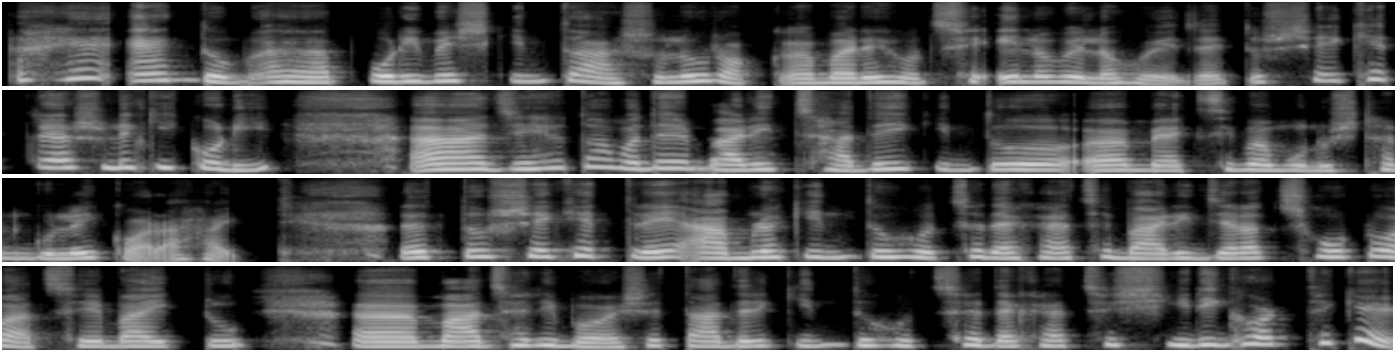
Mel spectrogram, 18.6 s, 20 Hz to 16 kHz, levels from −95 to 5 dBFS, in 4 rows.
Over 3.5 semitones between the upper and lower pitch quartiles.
Yes: average, 4.0 semitones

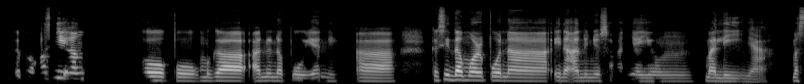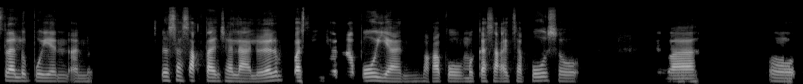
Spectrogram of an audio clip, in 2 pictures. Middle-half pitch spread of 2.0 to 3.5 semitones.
Yes: average, 2.8 semitones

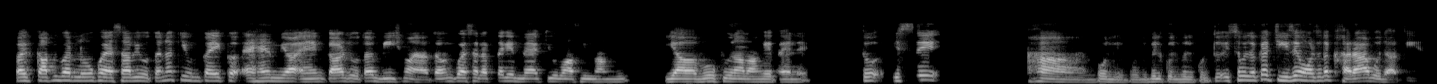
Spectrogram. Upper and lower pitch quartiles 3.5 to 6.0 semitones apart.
Yes: average, 4.3 semitones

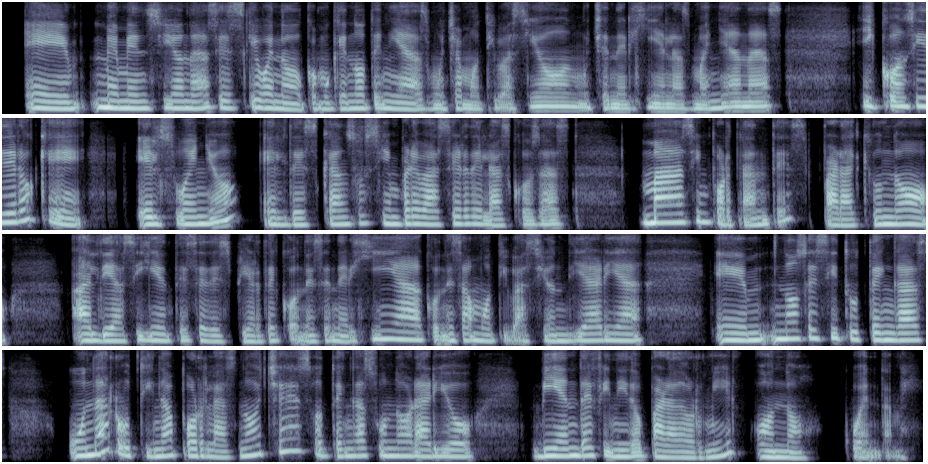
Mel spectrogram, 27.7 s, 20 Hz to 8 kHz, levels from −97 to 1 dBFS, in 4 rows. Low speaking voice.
No: medium, 180 Hz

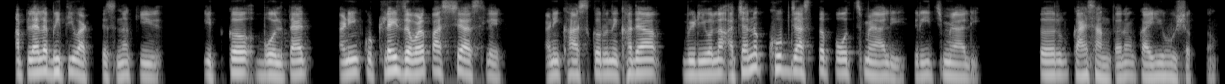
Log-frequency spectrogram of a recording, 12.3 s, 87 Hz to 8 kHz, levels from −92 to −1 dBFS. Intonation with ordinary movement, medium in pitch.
Yes: average, 3.1 semitones; medium, 150 Hz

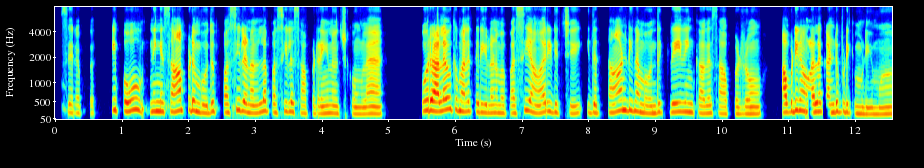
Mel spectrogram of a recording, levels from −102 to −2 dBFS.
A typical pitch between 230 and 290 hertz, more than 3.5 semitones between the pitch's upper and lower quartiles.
No: high, 215 Hz; average, 3.9 semitones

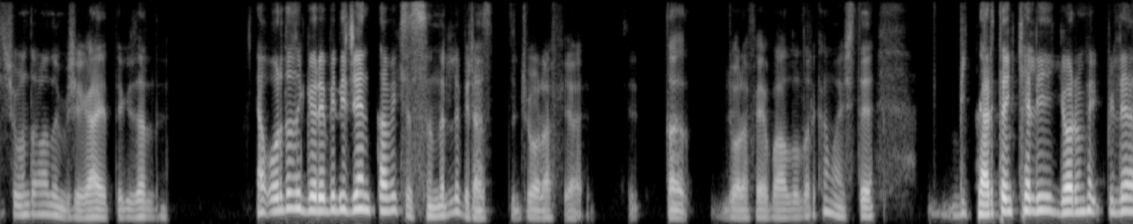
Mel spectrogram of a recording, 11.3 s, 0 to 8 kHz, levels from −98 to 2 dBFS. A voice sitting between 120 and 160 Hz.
Yes: low, 135 Hz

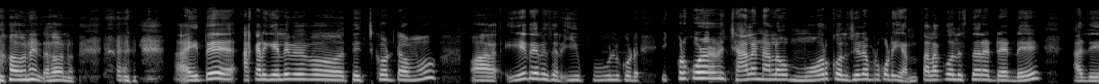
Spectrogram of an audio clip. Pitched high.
Yes: high, 215 Hz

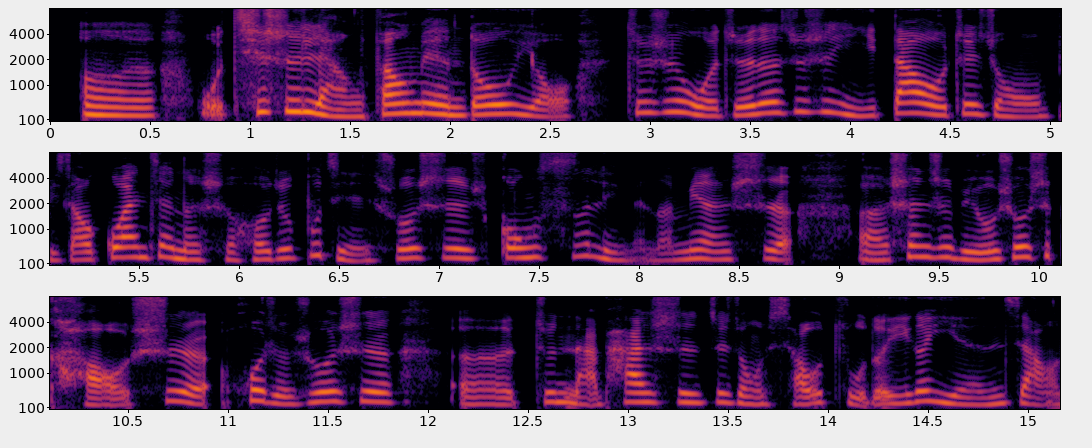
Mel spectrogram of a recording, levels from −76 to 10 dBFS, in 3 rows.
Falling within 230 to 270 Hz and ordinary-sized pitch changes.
Yes: high, 235 Hz; average, 4.5 semitones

